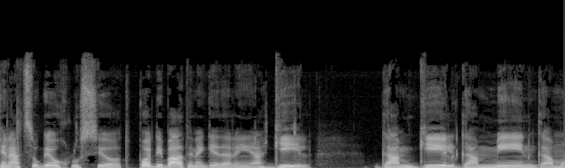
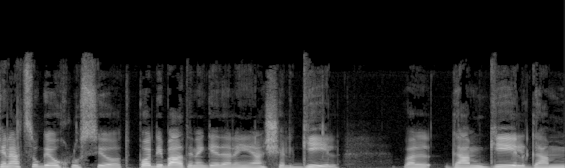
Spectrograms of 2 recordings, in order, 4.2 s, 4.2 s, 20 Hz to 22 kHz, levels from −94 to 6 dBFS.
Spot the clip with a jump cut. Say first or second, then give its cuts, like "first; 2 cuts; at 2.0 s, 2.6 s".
first; 2 cuts; at 2.0 s, 2.8 s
